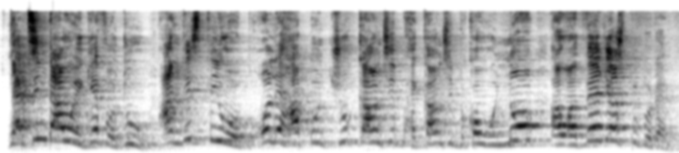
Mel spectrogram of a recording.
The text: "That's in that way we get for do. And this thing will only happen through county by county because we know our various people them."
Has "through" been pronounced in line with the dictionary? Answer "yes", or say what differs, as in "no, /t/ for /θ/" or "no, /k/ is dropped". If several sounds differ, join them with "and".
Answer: no, /t/ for /θ/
